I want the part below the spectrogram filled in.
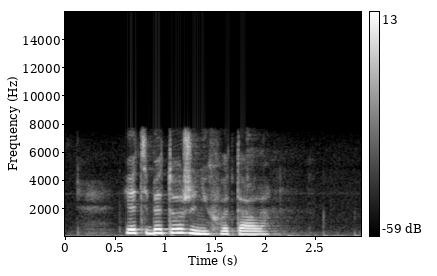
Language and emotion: Russian, sad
